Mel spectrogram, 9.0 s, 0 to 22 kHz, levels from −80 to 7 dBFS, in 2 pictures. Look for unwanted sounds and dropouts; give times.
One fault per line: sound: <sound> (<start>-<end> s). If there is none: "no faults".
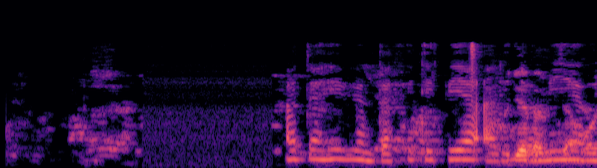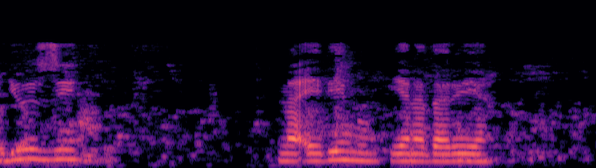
no faults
